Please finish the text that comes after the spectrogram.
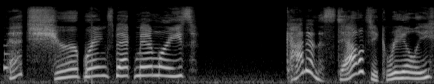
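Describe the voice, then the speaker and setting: A woman voicing a tiny, childlike fairy companion in a video game, excitable and cheeky, with a squeaky voice. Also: measured pace, exaggerated voice. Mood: nostalgic. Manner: exclamatory, expressive, refers to self by name.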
